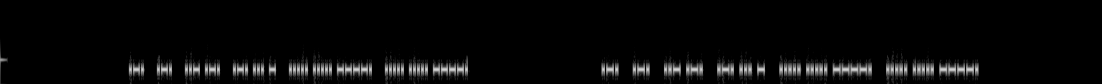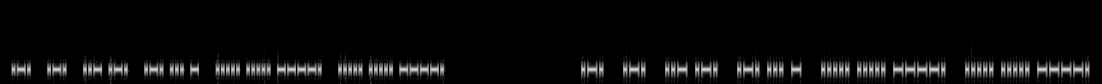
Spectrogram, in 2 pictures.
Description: Morse code, heard as a keyed tone, about 49 wpm, 700 Hz. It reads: R R UR RST 559 559 R R UR RST 559 559 R R UR RST 559 559 R R UR RST 559 559
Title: Speed-Racing Common QSO Phrases - 40wpm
